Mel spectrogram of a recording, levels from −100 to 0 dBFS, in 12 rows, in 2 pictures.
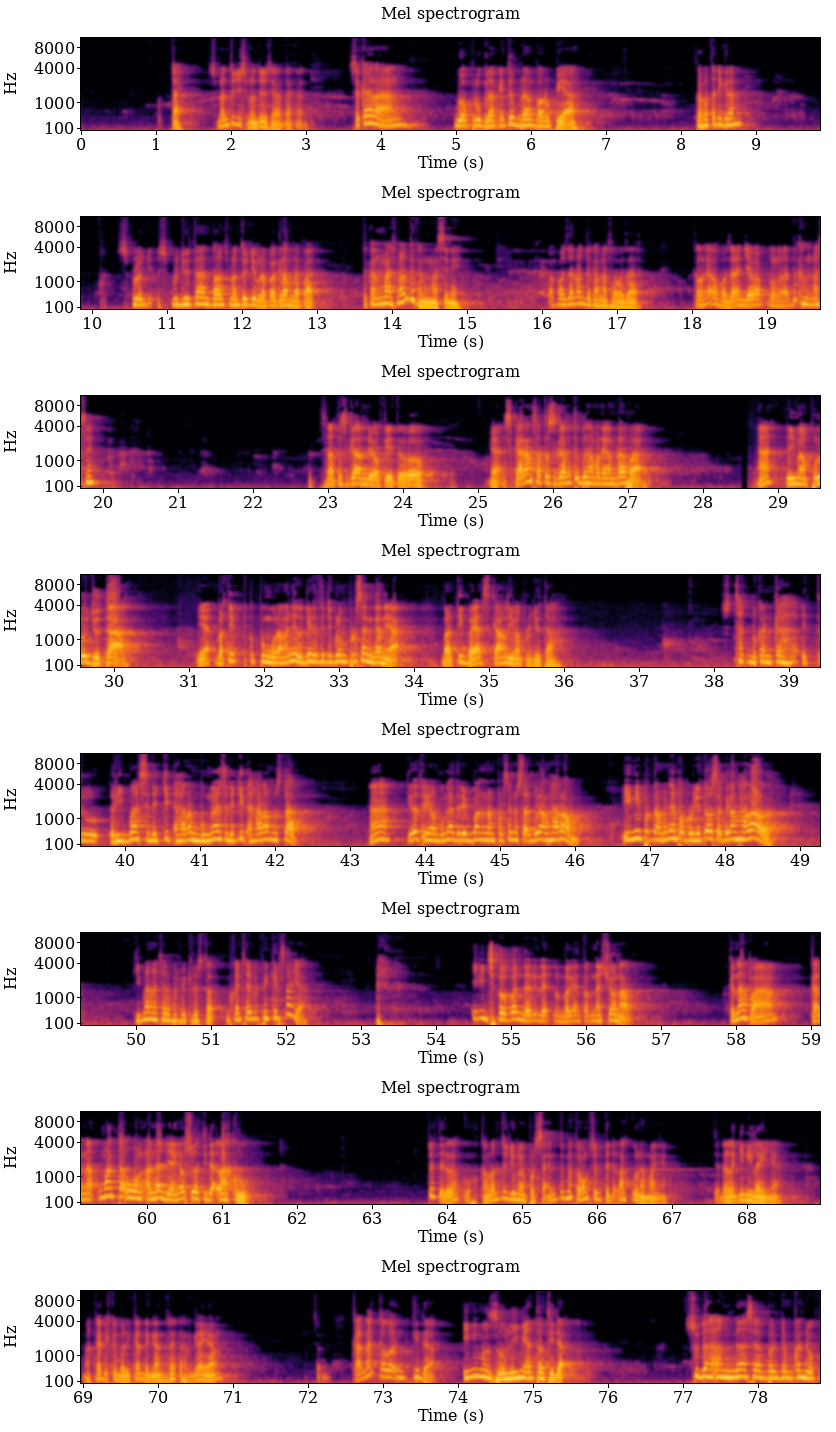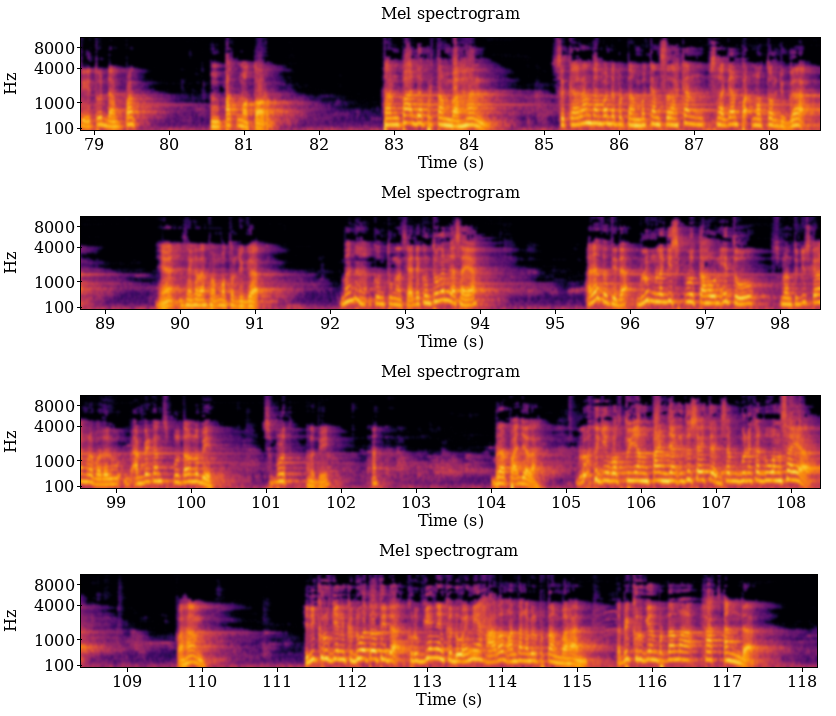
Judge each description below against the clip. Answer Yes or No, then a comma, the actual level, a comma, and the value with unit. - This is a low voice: No, medium, 175 Hz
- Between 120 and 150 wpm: Yes, average, 125 wpm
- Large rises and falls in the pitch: Yes, wide, 6.7 semitones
